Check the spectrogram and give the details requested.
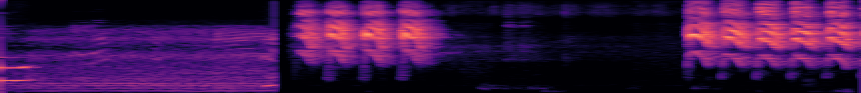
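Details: Indian ringneck parrots, young being fed by their parents: harsh, rapid squawking bursts in fast pulsing runs, a short gap with faint soft sounds, then another intense squawking series. A human voice talks at the start.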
